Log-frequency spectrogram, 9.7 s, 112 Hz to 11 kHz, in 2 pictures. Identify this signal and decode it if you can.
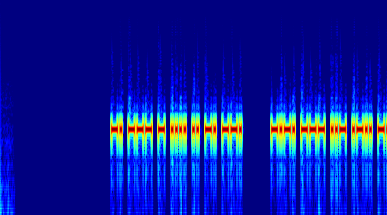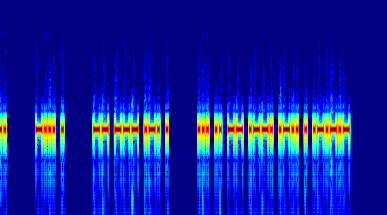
Morse code, heard as a keyed tone, about 42 wpm, 700 Hz. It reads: NOTHING COULD BE MORE SIMPLE.
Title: 2x Word-Spacing - Sentences from Top 500 Words - 45wpm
